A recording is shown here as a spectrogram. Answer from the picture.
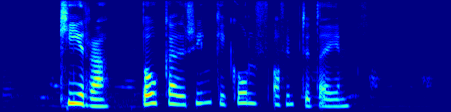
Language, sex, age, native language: Icelandic, female, 20-29, Icelandic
